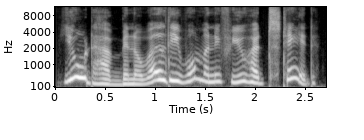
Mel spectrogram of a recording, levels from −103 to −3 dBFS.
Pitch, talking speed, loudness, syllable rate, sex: 285 Hz, 245 wpm, -15 LUFS, 5.2 syllables/s, female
